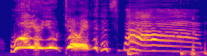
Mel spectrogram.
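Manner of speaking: very slow, very loud, drawn-out wailing scream. Retelling a kid at a shot station, imitating a screaming kid. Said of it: "kid was just screaming, like, at the top of his lungs".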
